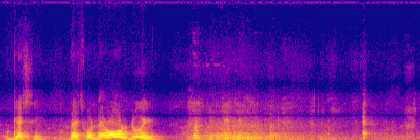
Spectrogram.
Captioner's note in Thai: หัวเราะ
